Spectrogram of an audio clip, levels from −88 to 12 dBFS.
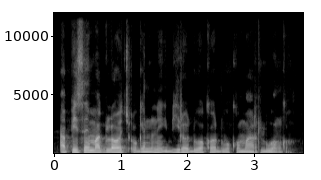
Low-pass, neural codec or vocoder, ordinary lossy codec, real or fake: none; codec, 24 kHz, 3.1 kbps, DualCodec; none; fake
